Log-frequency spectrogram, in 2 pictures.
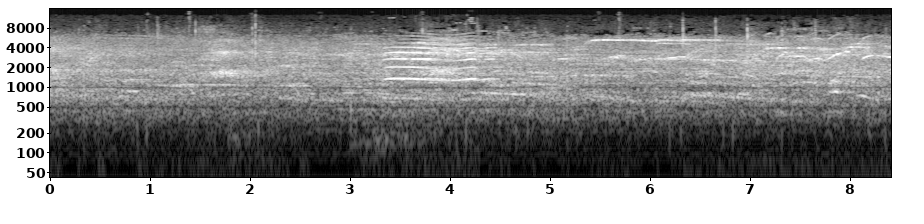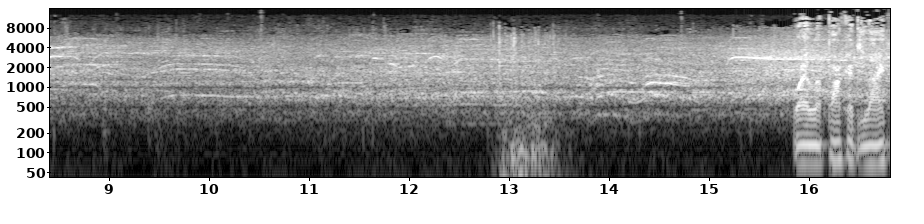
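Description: A large crowd cheers and whistles in a big echoing arena.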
